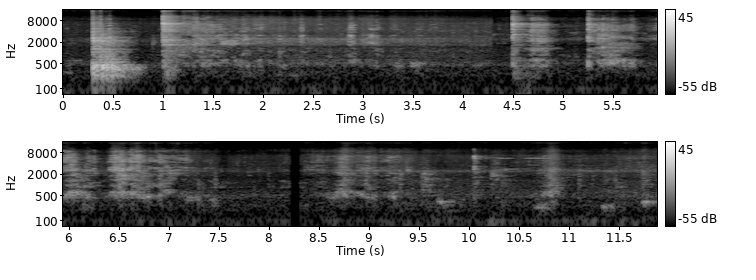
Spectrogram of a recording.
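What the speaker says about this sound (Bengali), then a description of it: "পেঁয়াজ বাটা রসুন বাটা লঙ্কা বাটা জিরে বাটা সব মিক্স করে নিচ্ছি।" Onion, garlic, chili and cumin pastes being mixed in a bowl, with bursts of scraping and clinking of a utensil against the dish, separated by short pauses, close and fairly quiet.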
